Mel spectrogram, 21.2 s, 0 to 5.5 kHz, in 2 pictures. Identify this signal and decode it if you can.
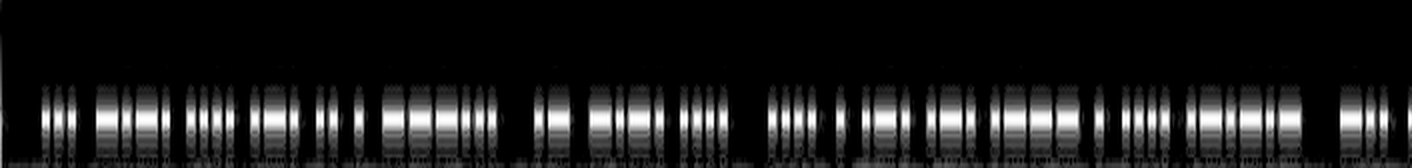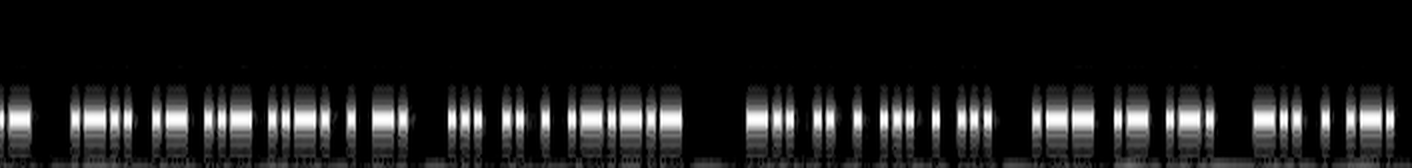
Morse code, heard as a keyed tone, about 25 wpm, 630 Hz. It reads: SCHRIE: ACH HERRJEH. DA LAUFEN SIE. DIESES WAR DER
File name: 25wpm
